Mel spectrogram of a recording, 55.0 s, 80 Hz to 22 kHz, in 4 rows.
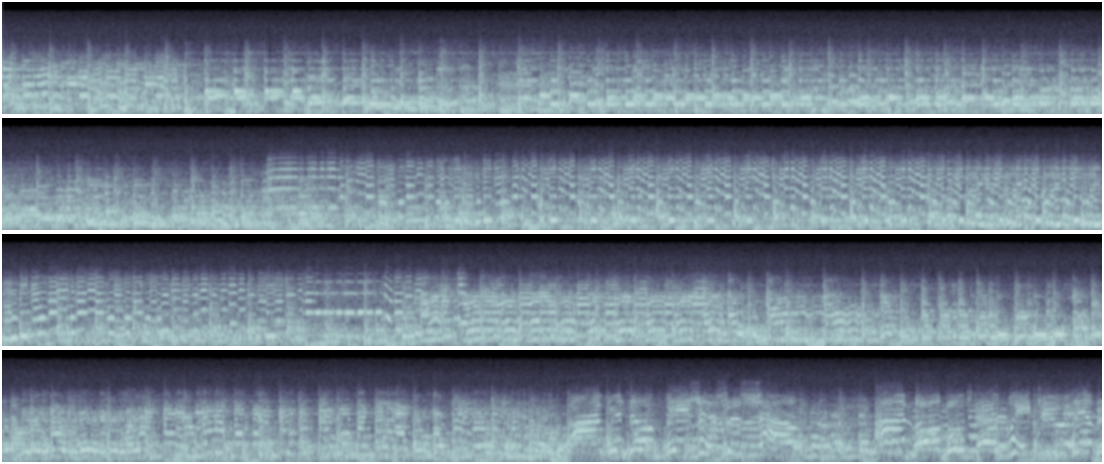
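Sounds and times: country band with drums: 0:00.0 - 0:55.0
fast lead electric guitar: 0:00.0 - 0:55.0
fast fiddle playing: 0:06.4 - 0:55.0.

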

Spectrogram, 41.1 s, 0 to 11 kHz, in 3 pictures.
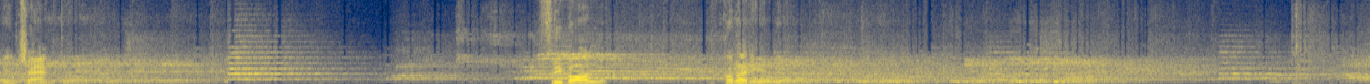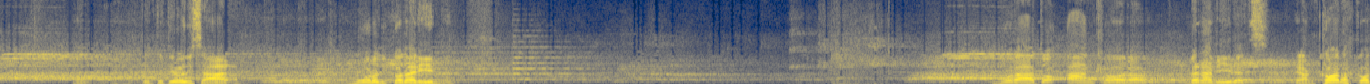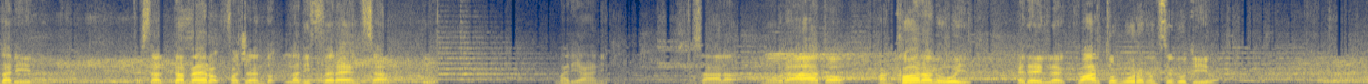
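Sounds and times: faint crowd noise: 0:00.0 - 0:41.0
quieter horn-like tone: 0:02.2 - 0:03.7.

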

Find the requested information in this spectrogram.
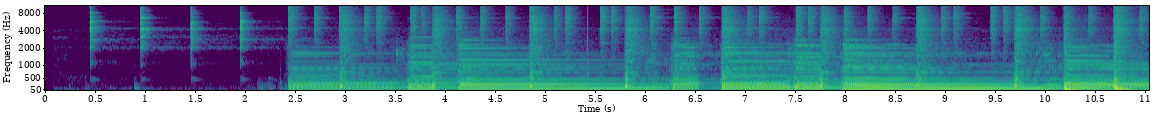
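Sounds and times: rock band playing: 0:02.4 - 0:11.0.

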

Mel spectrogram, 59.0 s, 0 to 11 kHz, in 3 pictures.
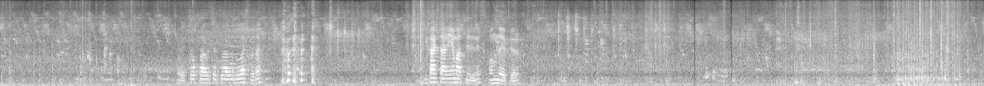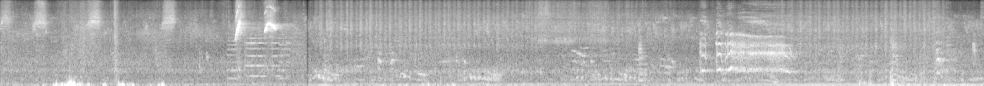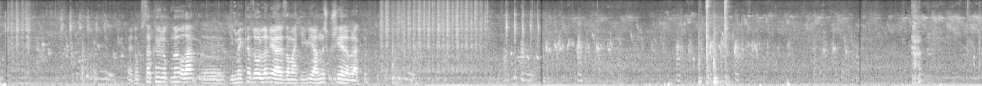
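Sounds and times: pigeon wings flapping: 0:16.5 - 0:19.3, 0:47.0 - 0:49.1
short bird call: 0:24.2 - 0:25.6.

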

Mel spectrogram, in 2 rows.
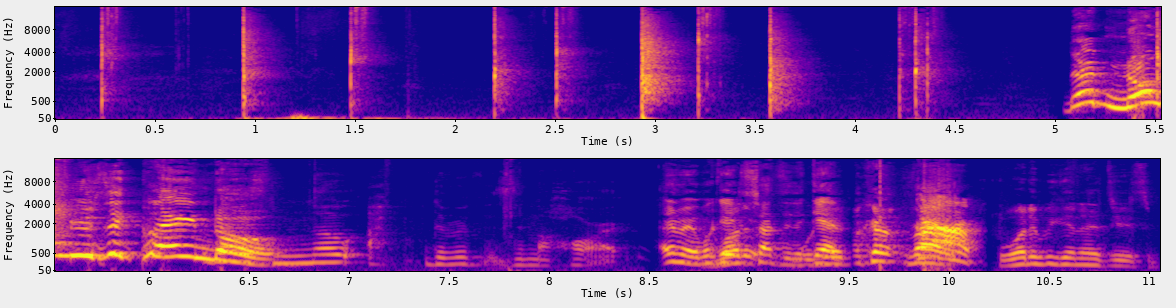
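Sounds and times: fingers snapping: 0:00.2 - 0:04.6.

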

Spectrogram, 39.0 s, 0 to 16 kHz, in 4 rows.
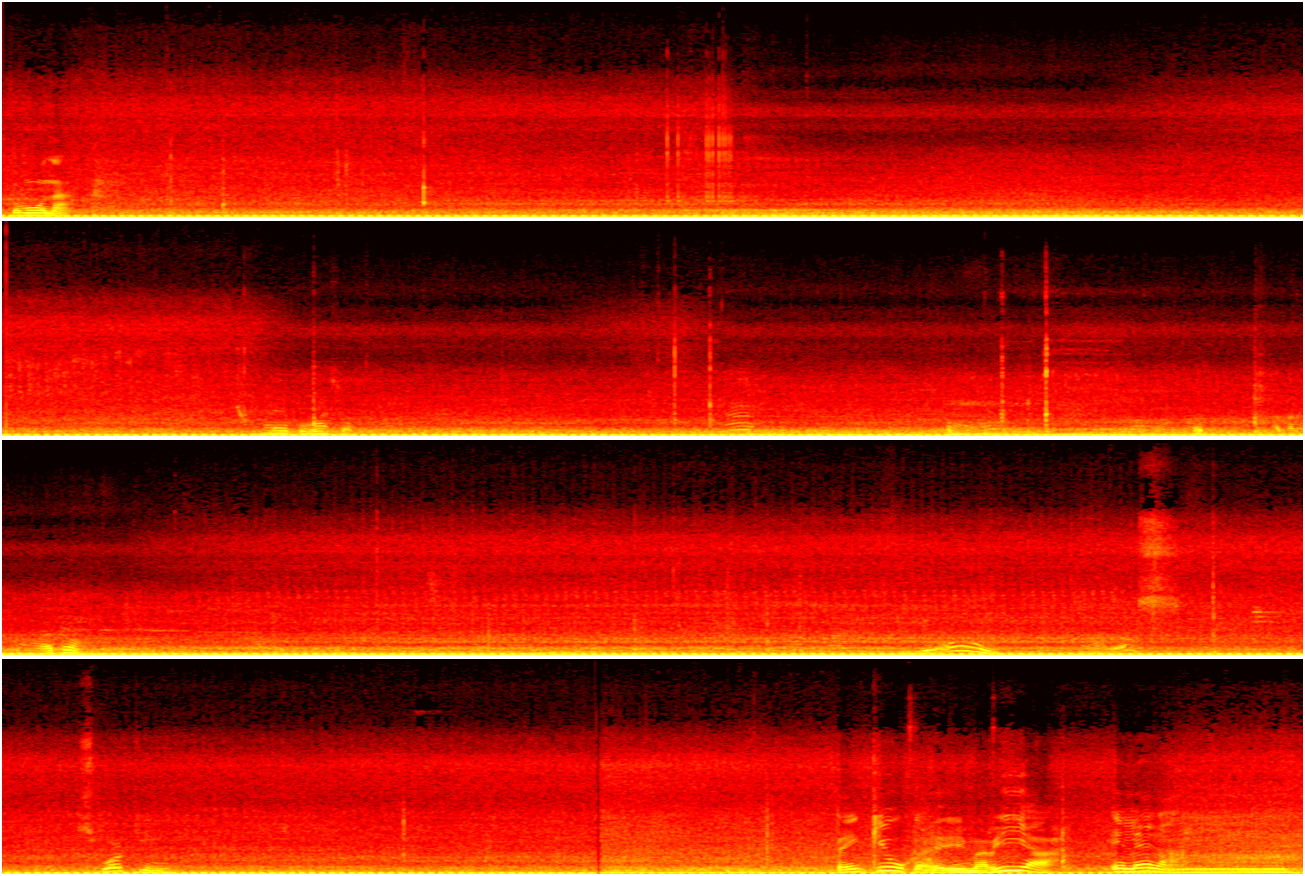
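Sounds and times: scooter engine idling: 0:00.0 - 0:39.0.

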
